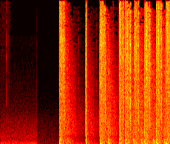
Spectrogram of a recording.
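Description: Sharp gunshots ring out one after another in the mobile battle-royale game Game for Peace after a short silence, loud close cracks with a sniper rifle shot among them, quickening into a rapid volley toward the end, with no speech.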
